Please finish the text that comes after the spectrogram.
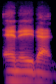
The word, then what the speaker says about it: n8n: names are already taken he initially settled on nomation which reflected the Cod the node-based nature of the automation tool But ultimately shortened it to naden so I think we could all agree it's NAD I don't know where Nathan comes from other than the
